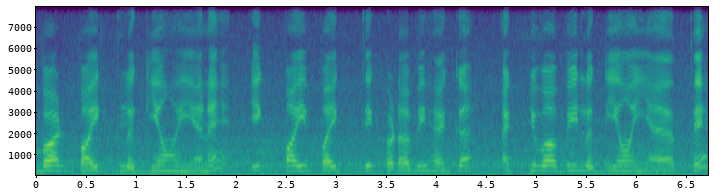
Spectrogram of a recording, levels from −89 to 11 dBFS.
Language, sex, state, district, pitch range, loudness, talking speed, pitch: Punjabi, female, Punjab, Pathankot, 220-250 Hz, -18 LUFS, 150 wpm, 235 Hz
